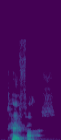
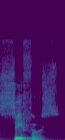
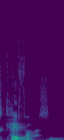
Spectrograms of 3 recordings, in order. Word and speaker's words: Cephas: C in English, because it is not pronounced with a soft C anywhere in the tradition of the language. So that word is not Cephas, it's Kephas.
